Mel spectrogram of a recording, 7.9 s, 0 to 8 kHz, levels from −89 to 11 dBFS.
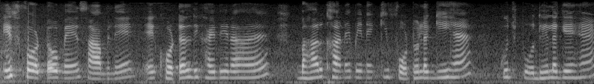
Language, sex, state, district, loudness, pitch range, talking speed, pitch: Hindi, female, Haryana, Jhajjar, -19 LUFS, 220-245 Hz, 160 wpm, 230 Hz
